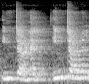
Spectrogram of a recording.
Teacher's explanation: അപ്പുറവും ഇപ്പുറവും light, അതായത് accent ഇല്ലാത്തത് നടുക്കറ്റ് എന്ന് പറയുന്നിടത്ത് ആക്സെൻ്റ് കൊടുക്കുന്നു · the accented syllable comes in between 2 unaccented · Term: amphibrake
